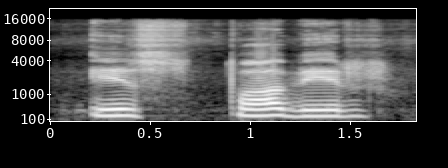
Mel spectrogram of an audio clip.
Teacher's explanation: صاد اور طا حروف مستعلیہ میں سے ہیں، ان کو ہم پر پڑھیں گے اور را ساکن سے پہلے با کے نیچے زیر ہے تو اس کو باریک رکھیں گے۔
